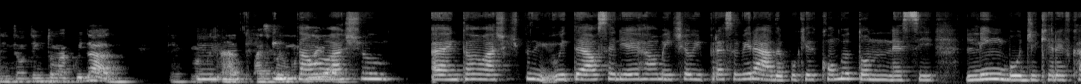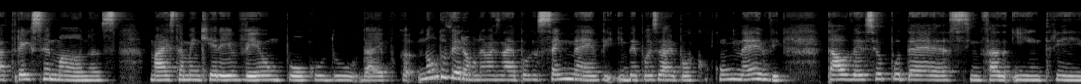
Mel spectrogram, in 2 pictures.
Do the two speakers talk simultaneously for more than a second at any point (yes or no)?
yes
